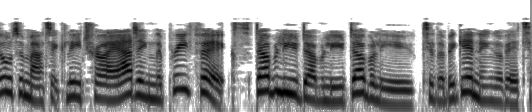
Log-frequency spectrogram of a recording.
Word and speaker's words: www: In English, www is usually read as www. Some users pronounce it dub, particularly in New Zealand. Stephen Fry, in his Podgrams series of podcasts, pronounces it wh.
